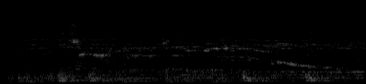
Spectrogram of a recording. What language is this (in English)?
Czech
